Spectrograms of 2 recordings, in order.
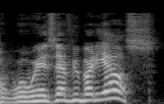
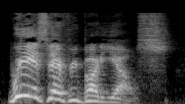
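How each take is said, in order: First: Said in the usual way. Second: Mild retold anger; imitating mad father. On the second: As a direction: demand it like a dad getting mad. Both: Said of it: "He got all mad".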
